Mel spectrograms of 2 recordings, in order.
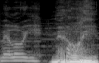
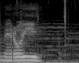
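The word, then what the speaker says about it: メロい: like, "Oh my god, meroi, kakkoi, meroi." So you pronounce it like, was it more of like the sound, or is it more of an L sound, like meroi or meroi?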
